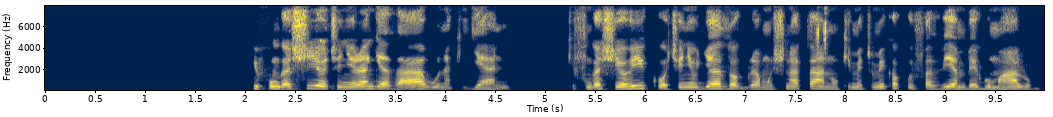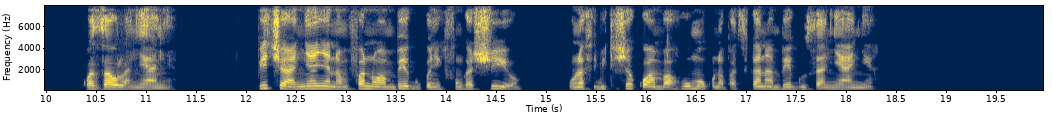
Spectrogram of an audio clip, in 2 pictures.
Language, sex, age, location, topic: Swahili, female, 25-35, Dar es Salaam, agriculture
